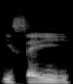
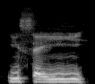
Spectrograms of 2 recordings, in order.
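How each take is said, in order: First: Isai said ee-SAY, final vowel nearly silent; Isai, ending dropped quiet. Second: Isai said ee-SAY with a soft ending; Isai, quiet ending. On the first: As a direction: say Isai, swallow the last bit. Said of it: "the last part is pretty quiet". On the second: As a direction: say Isai as ee-SAY, let the last part fade. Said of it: "if it's pronounced Isai". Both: Shown as a demonstration.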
